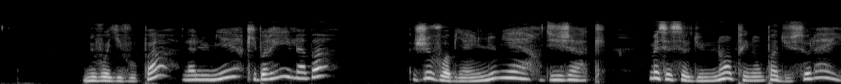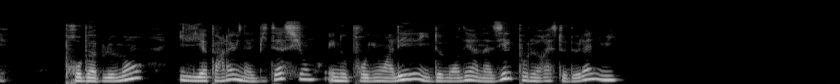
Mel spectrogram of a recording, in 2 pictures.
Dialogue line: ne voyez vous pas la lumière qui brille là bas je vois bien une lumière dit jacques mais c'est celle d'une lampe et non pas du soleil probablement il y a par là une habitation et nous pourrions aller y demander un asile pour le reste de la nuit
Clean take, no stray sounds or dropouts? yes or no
yes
